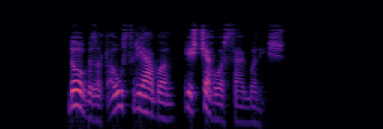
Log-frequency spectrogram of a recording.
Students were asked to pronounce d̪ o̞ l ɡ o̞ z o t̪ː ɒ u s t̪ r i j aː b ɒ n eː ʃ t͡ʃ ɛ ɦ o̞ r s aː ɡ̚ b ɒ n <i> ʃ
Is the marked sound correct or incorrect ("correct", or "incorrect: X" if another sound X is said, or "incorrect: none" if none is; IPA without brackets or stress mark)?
correct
